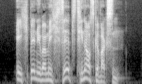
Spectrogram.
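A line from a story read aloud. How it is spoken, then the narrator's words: Barking. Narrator (German): bellt die Taschenuhr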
